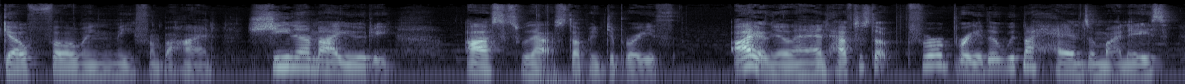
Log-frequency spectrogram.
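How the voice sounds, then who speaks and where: A man's voice: medium pitch, lively intonation, moderate pace, a bit bright, soft background music. A man hosting a let's play, reading visual novel text dramatically and breaking off for playful asides. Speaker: gaming video host reading aloud.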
